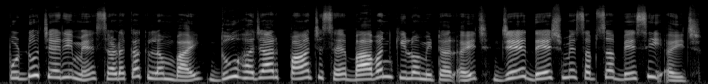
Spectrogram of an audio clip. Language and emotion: Maithili, neutral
